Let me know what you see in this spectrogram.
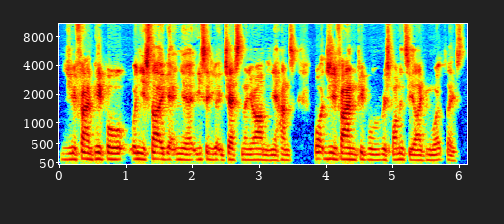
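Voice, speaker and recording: A man's voice: mid-range voice, level tone, fast talker, fairly bright tone. A man hosting a casual interview, blunt and opinionated, swearing freely. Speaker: host.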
